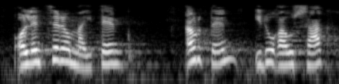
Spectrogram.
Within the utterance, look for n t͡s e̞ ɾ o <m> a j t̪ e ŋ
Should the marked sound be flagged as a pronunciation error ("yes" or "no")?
no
